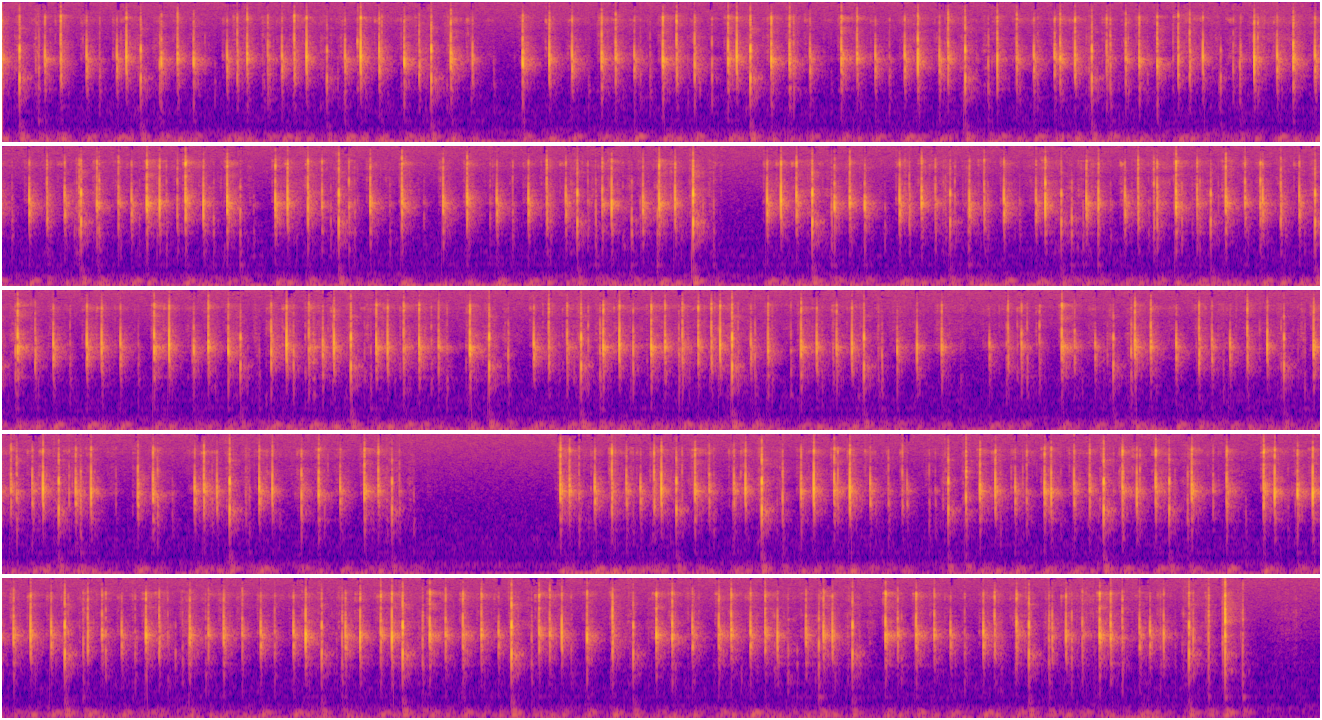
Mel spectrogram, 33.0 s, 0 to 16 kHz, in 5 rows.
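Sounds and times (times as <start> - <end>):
fast typing on mechanical keyboard: 0.0 - 21.9, 22.6 - 32.6.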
